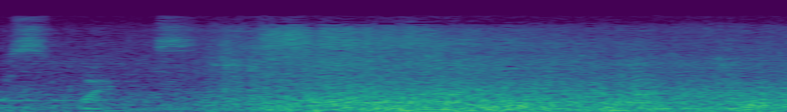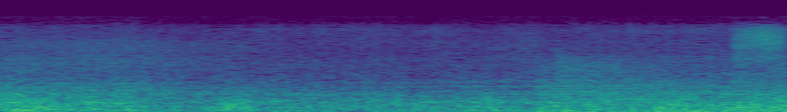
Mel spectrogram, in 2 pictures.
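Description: Thunder rumbles loudly.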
